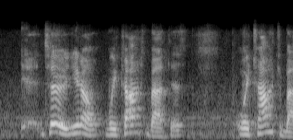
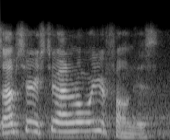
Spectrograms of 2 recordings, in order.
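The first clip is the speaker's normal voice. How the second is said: higher, softer voice imitating his wife; mock-innocent denial, pitched up and quiet; teasing wife; 7 semitones higher, 5 dB quieter, faster than usual. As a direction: play the wife feigning ignorance, lightly. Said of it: "she's always teasing me".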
